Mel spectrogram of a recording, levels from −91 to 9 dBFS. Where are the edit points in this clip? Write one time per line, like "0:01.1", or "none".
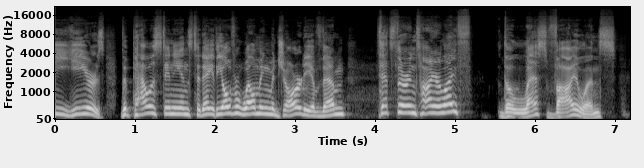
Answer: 0:02.0
0:05.4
